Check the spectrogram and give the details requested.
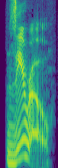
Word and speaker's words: zero: over can jump over zero zero z row so zero is used to refer to the number which means nothing so we also read this as o sometimes number zero number zero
